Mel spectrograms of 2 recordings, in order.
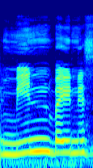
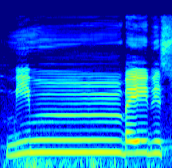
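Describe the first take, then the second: First: A clear n sound comes before the b. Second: A nasalized m sound comes before the b. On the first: The speaker calls it wrong. "इसे मिन बैनिस नहीं कहेंगे" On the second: The speaker calls it right. "बल्कि मीम बैनिस सुल्बी कहेंगे"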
